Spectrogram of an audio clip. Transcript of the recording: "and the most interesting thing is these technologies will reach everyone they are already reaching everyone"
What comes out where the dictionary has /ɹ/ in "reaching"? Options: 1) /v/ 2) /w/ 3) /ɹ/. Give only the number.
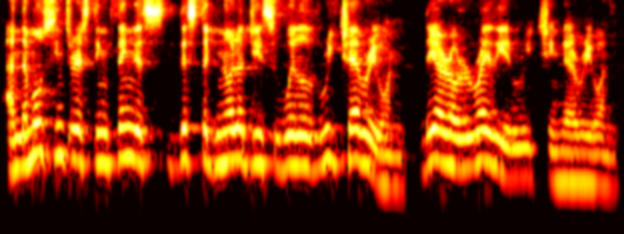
3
